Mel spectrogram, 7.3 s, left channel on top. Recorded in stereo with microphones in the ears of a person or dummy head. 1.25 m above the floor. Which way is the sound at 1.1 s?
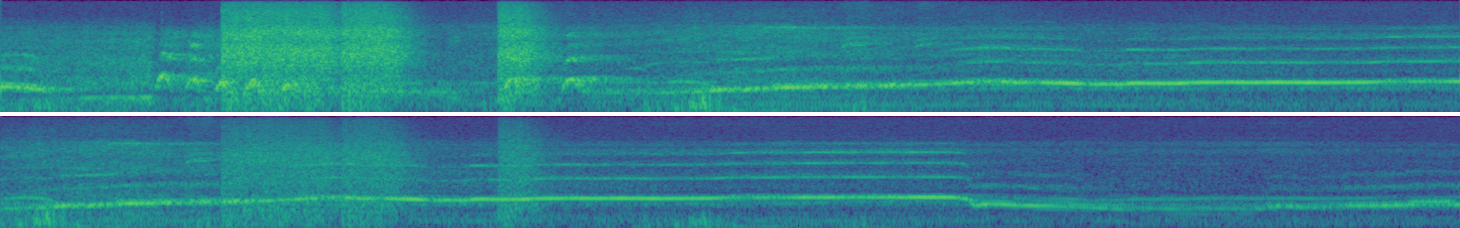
45° left (ahead or behind).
